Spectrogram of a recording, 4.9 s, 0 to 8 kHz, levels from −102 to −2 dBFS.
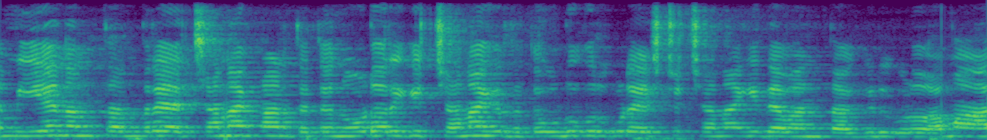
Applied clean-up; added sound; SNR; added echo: none; none; none; reverberation time 0.5 s.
